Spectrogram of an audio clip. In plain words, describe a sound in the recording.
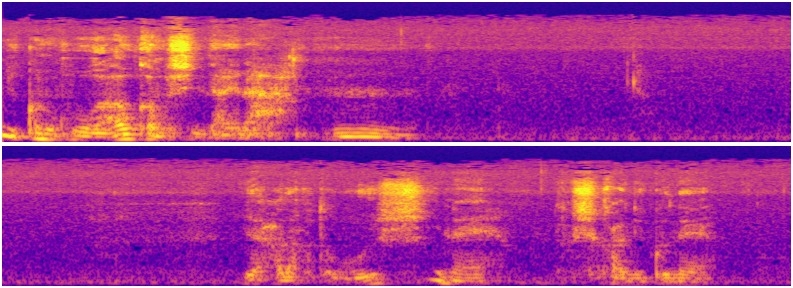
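Chopsticks click against a plate.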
